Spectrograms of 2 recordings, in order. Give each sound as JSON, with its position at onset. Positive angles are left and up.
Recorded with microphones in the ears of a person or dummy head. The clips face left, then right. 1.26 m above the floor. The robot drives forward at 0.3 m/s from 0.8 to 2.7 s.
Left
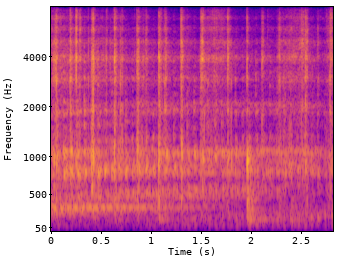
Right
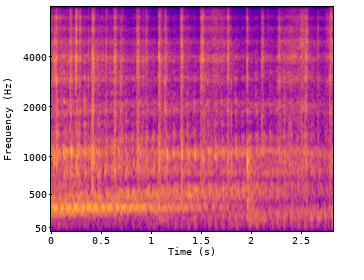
{"t": 0.0, "sound": "a helicopter", "side_deg": -65}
